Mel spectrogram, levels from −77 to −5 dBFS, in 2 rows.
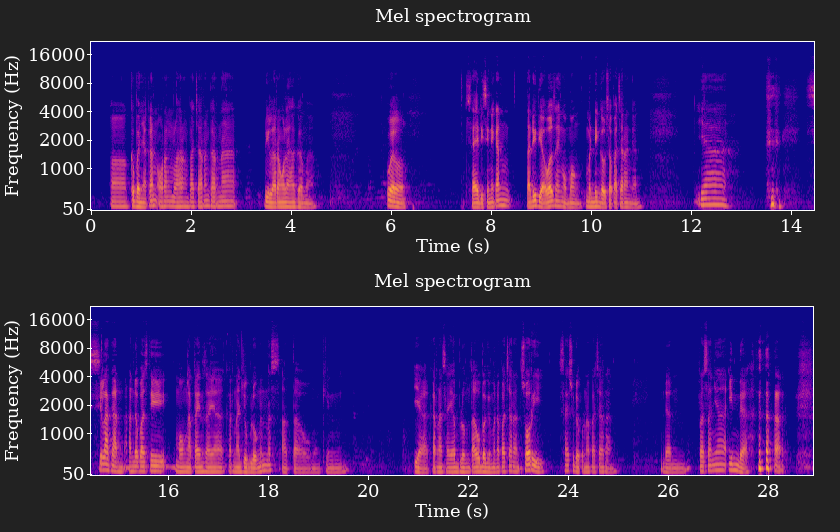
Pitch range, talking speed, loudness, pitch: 100-115 Hz, 105 wpm, -31 LUFS, 105 Hz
